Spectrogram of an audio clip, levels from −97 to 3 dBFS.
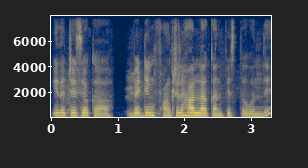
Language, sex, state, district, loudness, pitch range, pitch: Telugu, female, Andhra Pradesh, Annamaya, -18 LUFS, 180-205 Hz, 190 Hz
